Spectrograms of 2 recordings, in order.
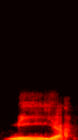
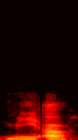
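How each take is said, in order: First: A y sound is in the middle. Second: A glottal stop is in the middle.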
